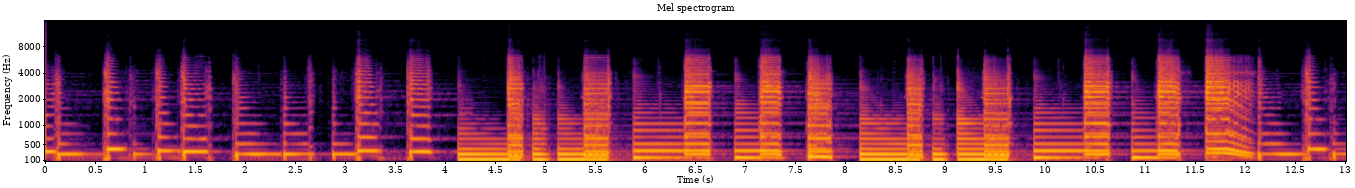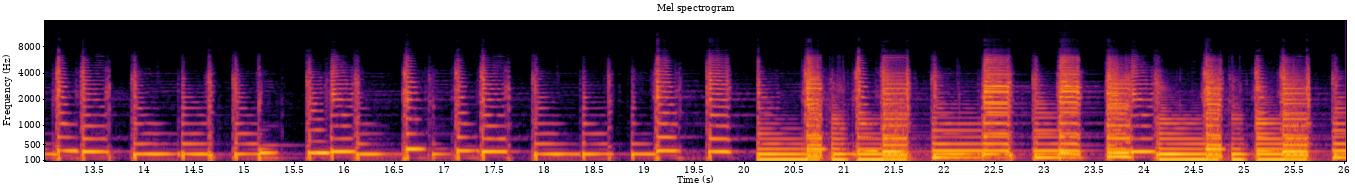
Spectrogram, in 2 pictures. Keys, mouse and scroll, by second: 1.5 middle click, 2.6-3.0 scroll down 1, 3.3 middle click, 3.4 scroll up 1, 3.9 middle click, 4.2 scroll down 1, 4.5 shift+middle click, 5.2-5.7 scroll up 1, 6.2-7.3 scroll down 1, 7.3 right click, 8.3 click, 9.1 middle click, 12.1 click, 13.5 scroll up 1, 18.7 click, 21.3 click, 24.0 middle click.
